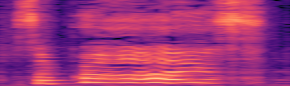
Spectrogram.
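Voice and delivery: high, loud, drawn-out reveal; playful ta-da, held high; singsong surprise. Acted. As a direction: sing it out like a surprise announcement. Voices the long-awaited surprise arriving.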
